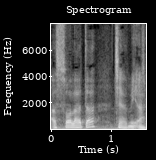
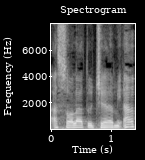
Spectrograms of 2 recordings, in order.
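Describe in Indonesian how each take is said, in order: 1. Kata sholat berakhir dengan vokal a. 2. Kata sholat berakhir dengan vokal u. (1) "boleh dibaca as-sholata jami'ah" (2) "Boleh dibaca as-sholatu jami'ah"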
